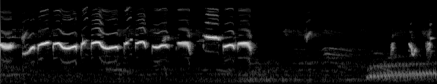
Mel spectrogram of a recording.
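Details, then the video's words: A large Chinese hwamei pours out a fast, forest-style song of many voices, loud, rich, varied whistles for about two seconds, then falls silent before a low buzzy noise. "Họa mi ngũ trường giọng rừng mau mỏ nhiều giọng"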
